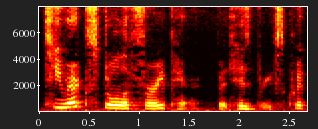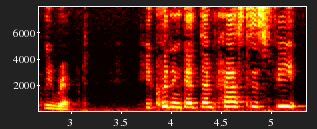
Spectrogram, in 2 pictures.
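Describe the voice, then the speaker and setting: A woman's voice: high-pitched, very animated, measured pace, poor audio. A woman in her thirties reading a rhyming picture book aloud expressively, with a sing-song delivery. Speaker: children's library storytime reader. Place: indoors in a library room.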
